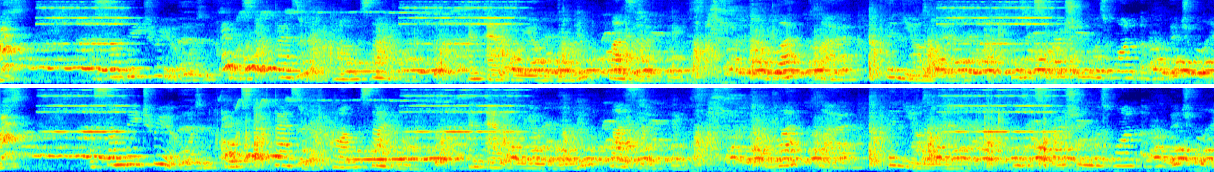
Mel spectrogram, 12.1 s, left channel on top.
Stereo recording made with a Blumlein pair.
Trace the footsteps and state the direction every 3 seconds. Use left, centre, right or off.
right, left, left, right.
